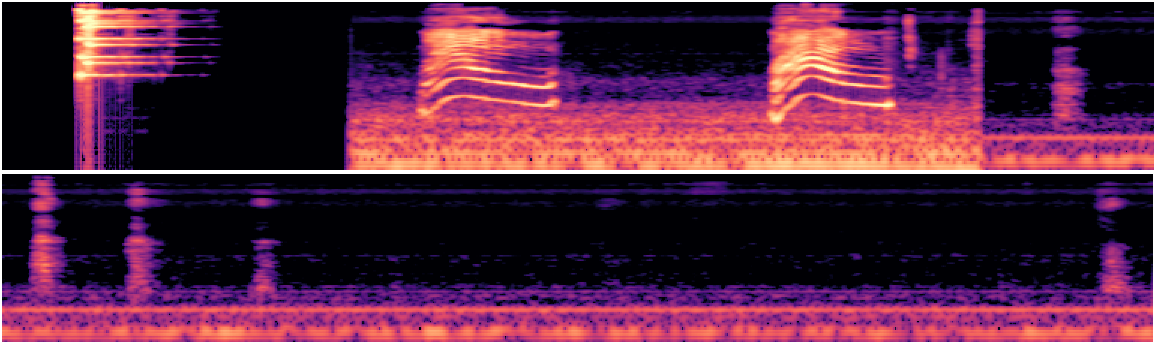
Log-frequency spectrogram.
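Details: Siamese cat taken to an animal hospital for a cough, meowing twice indoors: two drawn-out, falling-rising meows about two seconds apart after a brief click, then quiet room hum with faint ticks and a woman's voice nearby.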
